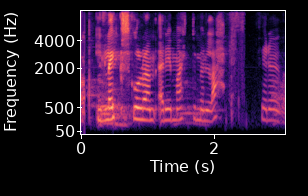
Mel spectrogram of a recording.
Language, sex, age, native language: Icelandic, male, 11, Icelandic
